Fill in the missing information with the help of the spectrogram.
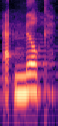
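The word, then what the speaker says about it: MILQ: You can also download the Milk app, that's spelled M-I-L-Q, like the milk that nourishes us. The Q at the end is for questions.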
